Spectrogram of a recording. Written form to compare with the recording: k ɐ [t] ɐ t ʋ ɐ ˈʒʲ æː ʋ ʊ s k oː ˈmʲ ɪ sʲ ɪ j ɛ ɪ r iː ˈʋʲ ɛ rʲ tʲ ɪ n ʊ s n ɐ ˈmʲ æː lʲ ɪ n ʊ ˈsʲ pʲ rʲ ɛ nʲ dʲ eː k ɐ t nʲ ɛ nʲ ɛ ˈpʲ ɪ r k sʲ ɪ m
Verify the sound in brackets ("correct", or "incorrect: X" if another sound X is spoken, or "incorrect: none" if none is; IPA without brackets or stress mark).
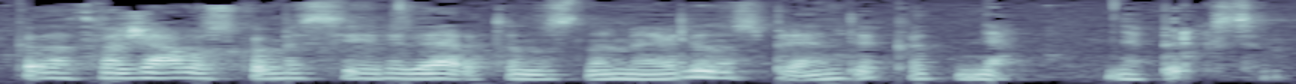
correct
